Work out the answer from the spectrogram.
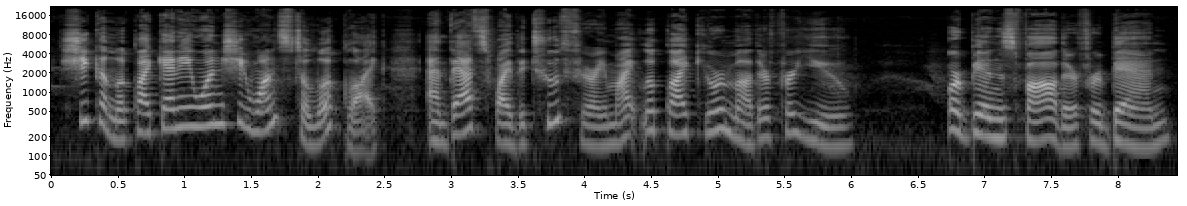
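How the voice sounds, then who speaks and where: A woman reading the part of a gentle, reassuring mother in a storybook, explaining things patiently. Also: medium pitch, very animated, unhurried.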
